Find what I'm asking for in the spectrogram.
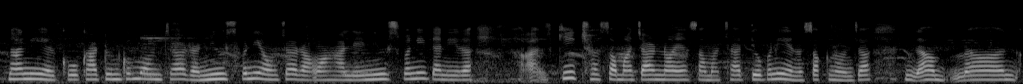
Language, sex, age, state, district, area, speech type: Nepali, female, 30-45, West Bengal, Darjeeling, rural, spontaneous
